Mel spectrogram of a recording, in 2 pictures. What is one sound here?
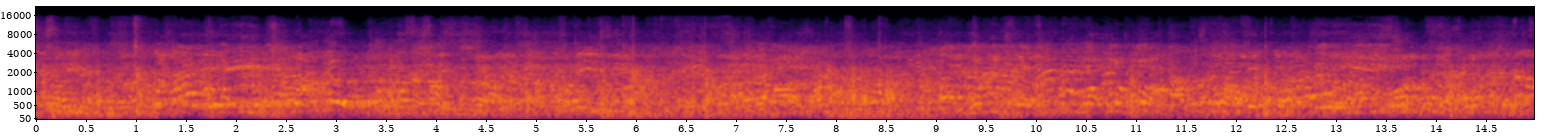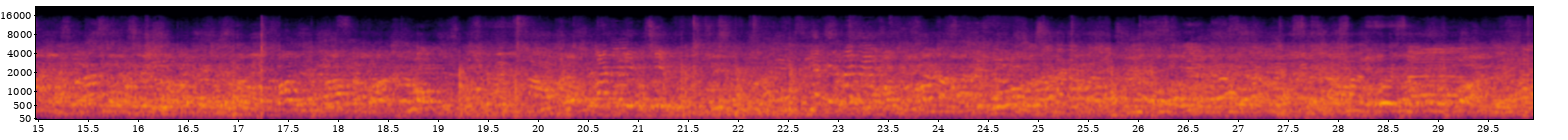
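Punches thud against bodies.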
